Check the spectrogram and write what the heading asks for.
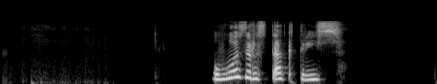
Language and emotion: Russian, neutral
